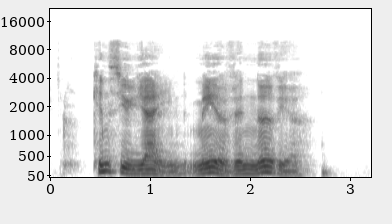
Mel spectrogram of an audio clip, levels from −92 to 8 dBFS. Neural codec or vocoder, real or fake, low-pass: none; real; 9.9 kHz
